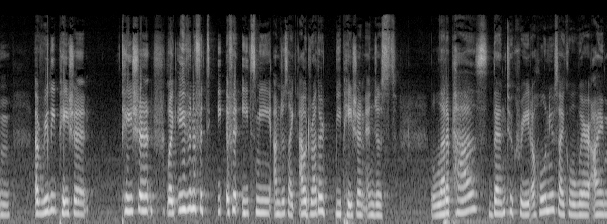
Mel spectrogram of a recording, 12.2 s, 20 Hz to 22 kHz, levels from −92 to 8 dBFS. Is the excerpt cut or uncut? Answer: uncut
